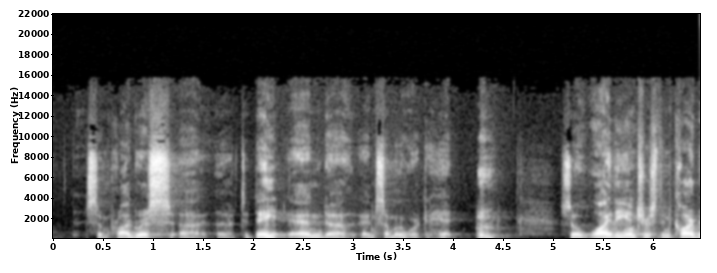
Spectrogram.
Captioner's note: cough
